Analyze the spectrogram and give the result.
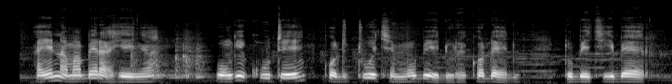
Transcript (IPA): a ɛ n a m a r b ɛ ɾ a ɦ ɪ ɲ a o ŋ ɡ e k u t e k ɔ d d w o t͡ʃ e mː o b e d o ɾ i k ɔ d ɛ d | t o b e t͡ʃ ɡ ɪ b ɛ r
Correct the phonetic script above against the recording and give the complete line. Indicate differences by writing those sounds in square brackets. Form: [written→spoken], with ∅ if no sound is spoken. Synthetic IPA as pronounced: a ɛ n a m a [r→∅] b ɛ ɾ a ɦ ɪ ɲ a o ŋ ɡ e k u t e k ɔ d [d→t] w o t͡ʃ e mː o b e d o ɾ [i→ɛ] k ɔ d ɛ d | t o b e t͡ʃ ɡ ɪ b ɛ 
